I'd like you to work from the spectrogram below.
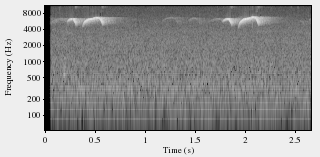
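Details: Male grey-chinned minivet calling: thin, very high whistled notes given in short paired bursts, the phrase repeated after about one and a half seconds, over a steady background hiss.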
